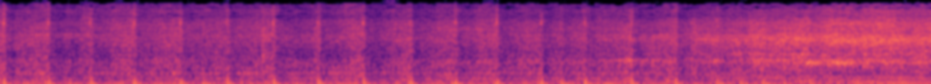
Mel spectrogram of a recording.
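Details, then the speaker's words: Vega R motorcycle engine after cylinder (boring) and head rebuild, started cold: small single putters at a brisk, slightly uneven idle, no top-end tapping or knocking, smooth; normal idle, leftover oil may smoke from exhaust when hot. "Mantap, mesinnya lembut. Ya, Suaranya lembut."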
